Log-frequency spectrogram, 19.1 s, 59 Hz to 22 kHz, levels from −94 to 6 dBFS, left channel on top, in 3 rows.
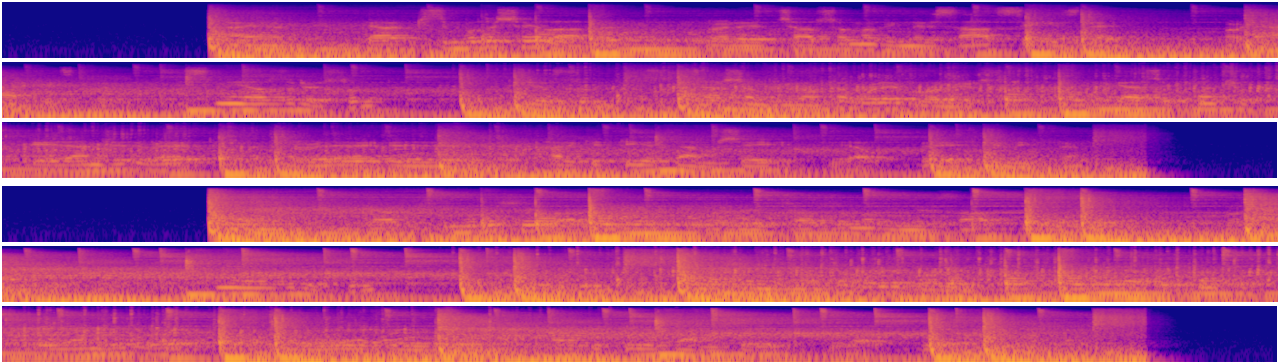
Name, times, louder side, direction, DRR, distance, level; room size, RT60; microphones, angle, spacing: sound 1, 1.0-18.5, right 3 dB, 40° right, 0.5 m, -26 dB
voice 1, 1.1-1.5 1.8-3.1 3.5-5.6 6.1-7.0 7.3-8.3 9.0-11.5 11.9-12.7 12.9-13.9 14.2-18.2, left 1 dB, 65° left, 5 dB, 3.4 m, -34 dB
Applause / Crowd, 8.4-16.6, right 4 dB, 65° right, 4.9 m, -37 dB
12.5 x 11.5 x 5.2 m, 0.36 s
head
